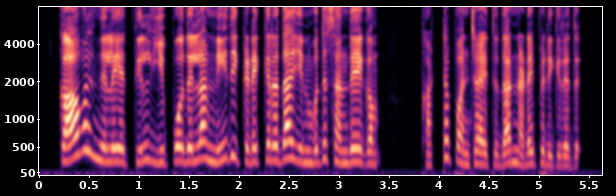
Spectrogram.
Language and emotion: Tamil, angry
